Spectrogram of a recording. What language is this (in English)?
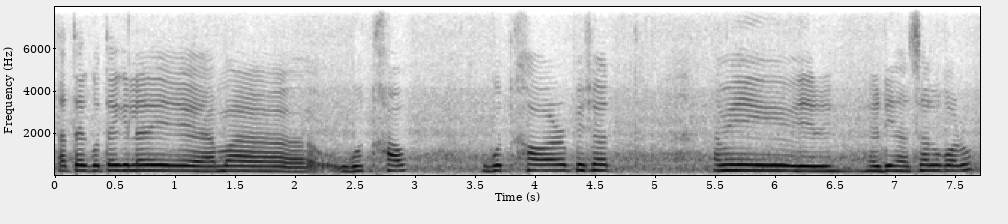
Assamese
